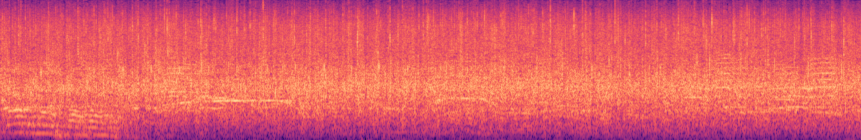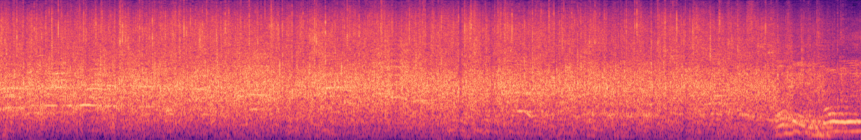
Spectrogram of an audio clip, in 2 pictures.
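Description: A gym crowd at a high school basketball ring ceremony applauds the state runner-up team, giving loud, sustained clapping that fills the space evenly for about sixteen seconds with no pause, and a few voices rise near the end.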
